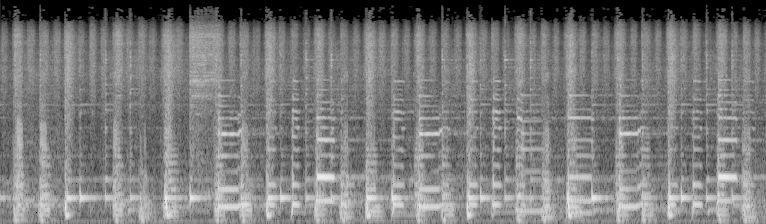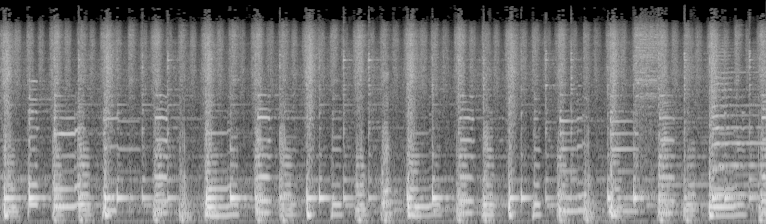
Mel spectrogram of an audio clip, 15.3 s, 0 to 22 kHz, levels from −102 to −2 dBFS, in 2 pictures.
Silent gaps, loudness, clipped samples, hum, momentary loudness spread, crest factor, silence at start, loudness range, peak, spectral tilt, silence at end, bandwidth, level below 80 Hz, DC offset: none; -19 LUFS; under 0.1%; none; 5 LU; 18 dB; 0 s; 2 LU; 0 dBFS; -3.5 dB/octave; 0 s; 19.5 kHz; -40 dBFS; under 0.1%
